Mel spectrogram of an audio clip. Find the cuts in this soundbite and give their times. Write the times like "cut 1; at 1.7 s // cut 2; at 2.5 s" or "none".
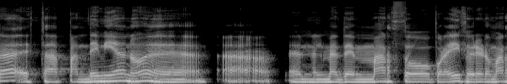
cut 1; at 2.1 s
